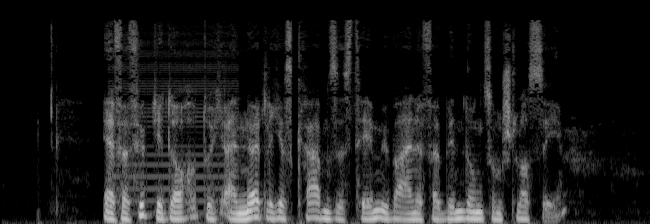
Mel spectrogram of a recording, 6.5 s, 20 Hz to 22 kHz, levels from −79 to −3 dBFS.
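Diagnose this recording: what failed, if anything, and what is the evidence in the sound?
The failure is in the analogue wiring: there's GSM phone buzz from 1.09 to 2.39 s, a hard, raspy drone at about 217 Hz with a thick stack of harmonics, sitting about 21 dB below the speech and ignoring it completely. It holds steady throughout, which fits a phone on an active call nearby. Its radio pulses get rectified somewhere in the mic or cable path, turning the transmit burst rate into audible buzz.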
